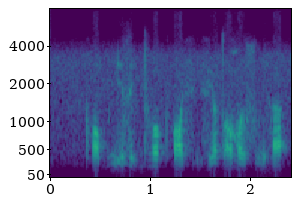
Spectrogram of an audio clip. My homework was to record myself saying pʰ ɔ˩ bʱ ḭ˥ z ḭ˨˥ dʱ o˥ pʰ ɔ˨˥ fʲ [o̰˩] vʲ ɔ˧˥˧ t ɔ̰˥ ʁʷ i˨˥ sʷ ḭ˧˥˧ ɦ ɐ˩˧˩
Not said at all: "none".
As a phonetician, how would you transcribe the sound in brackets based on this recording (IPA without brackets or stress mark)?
o̰˩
